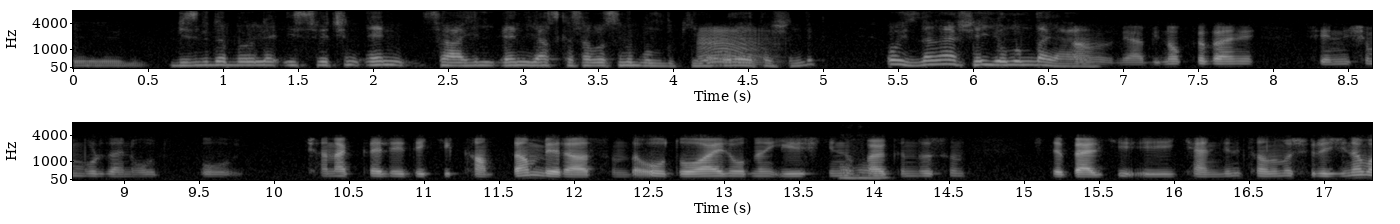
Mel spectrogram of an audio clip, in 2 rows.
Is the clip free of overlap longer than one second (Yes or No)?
Yes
